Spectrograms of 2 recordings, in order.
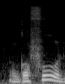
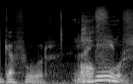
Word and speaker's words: গফুর: গফুর হবে। আরবি উচ্চারণে আকার না গফুরুর রাহিম হবে। গাফুরুর রাহিম যদি হয় এটা যথার্থ উচ্চারণটা হলো না। এজন্য গাফুরুর রাহিম। বাংলায় যে আকারটা সে আকারটা হবে না। এটা শুদ্ধ সুন্দর হবে না।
